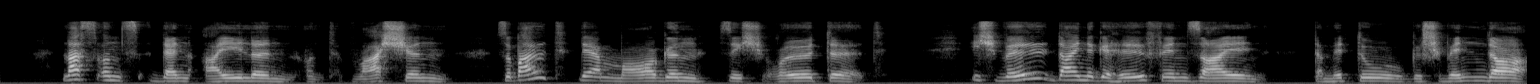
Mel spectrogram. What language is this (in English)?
German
